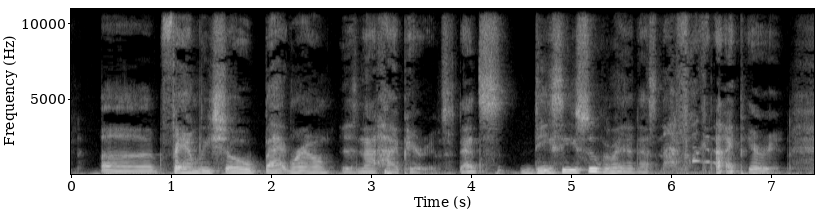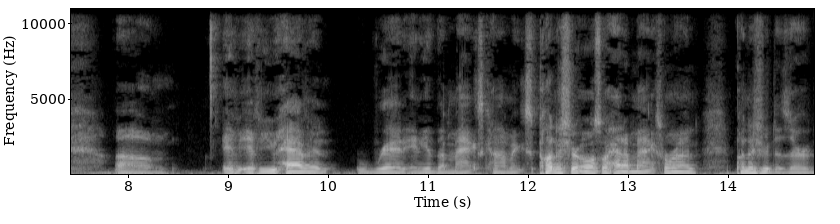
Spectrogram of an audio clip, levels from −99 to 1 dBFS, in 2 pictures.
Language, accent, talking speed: English, American, 130 wpm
